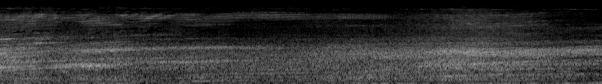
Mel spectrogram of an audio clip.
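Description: Electric skateboard hub motors whining, several tones sliding up and down in pitch as the speed changes, over a steady rushing noise of wheels and wind.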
